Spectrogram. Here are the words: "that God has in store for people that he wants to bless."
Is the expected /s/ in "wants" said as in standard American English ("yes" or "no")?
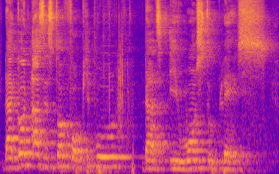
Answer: yes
